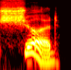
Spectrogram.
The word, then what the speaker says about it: should: That also helps to explain why words like would and should are spelled with an L, even though we don't pronounce those L's today.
